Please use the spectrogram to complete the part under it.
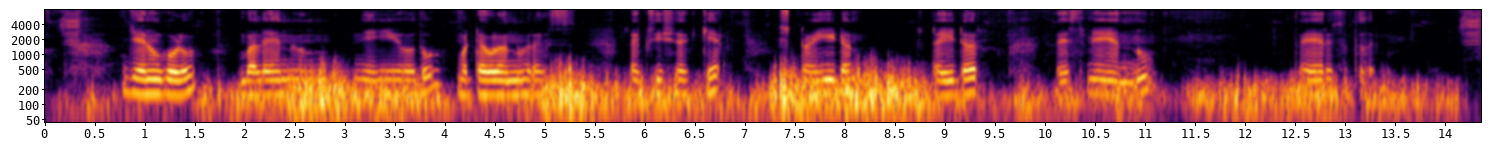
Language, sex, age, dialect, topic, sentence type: Kannada, male, 25-30, Mysore Kannada, agriculture, statement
